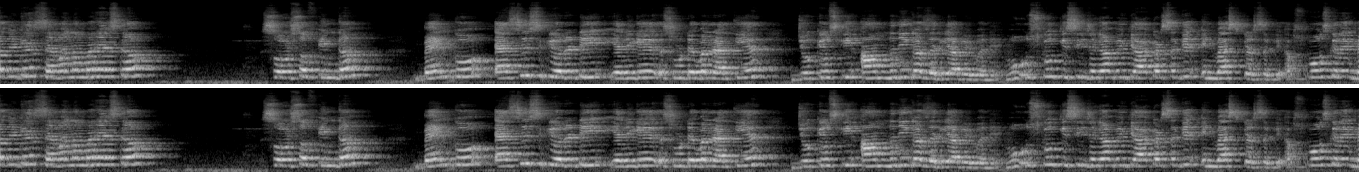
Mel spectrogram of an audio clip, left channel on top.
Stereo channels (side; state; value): both; identical; correlation 1.00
